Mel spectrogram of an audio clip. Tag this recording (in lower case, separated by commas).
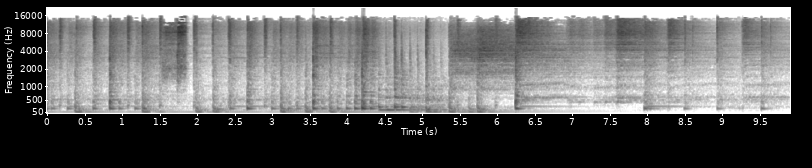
cymbal, hi-hat, playing cymbal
